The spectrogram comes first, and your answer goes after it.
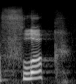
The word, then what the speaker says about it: Fluke: Just because it seems to be a source of consternation, it's Sandra Fluck. It rhymes with look.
